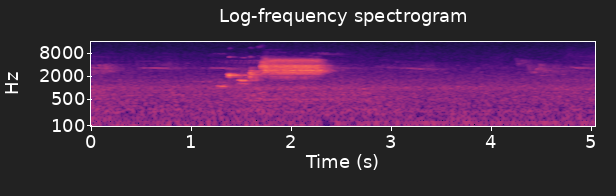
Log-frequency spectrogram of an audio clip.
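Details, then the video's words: Shrill conk-la-ree of a red-winged blackbird, a call said to signal territory and attract females: a couple of brief lead-in notes, then a harsh, buzzy trill of about half a second, with soft background hiss. "Red-winged Blackbird Call - Shrill Sound"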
